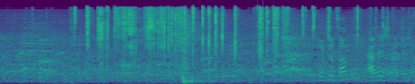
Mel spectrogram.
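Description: Adhesive tape pulled off the roll in a run of short crackling rips as a boxing glove's cuff is taped, over arena crowd chatter. A single low thump comes near the middle, and a man's voice starts near the end.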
